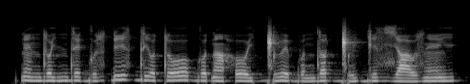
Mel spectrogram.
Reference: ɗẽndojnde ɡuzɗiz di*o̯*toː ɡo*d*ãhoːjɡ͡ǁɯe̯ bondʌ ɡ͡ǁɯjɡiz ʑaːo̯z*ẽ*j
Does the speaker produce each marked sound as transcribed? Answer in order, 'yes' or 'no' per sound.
yes, no, yes

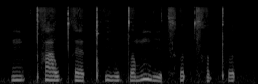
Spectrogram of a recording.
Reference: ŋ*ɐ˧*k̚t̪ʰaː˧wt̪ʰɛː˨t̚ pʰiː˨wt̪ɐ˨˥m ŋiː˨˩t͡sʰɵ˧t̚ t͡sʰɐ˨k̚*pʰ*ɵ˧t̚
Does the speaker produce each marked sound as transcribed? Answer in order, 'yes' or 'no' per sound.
yes, yes

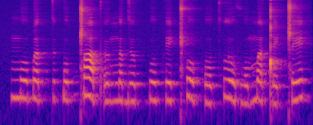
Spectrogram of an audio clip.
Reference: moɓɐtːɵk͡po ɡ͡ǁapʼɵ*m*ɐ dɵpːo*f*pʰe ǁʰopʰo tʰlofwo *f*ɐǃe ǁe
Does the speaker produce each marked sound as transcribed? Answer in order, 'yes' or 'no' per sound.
no, no, no

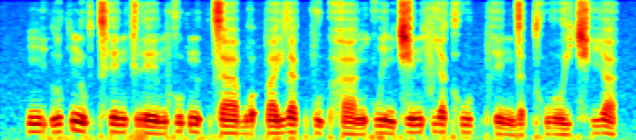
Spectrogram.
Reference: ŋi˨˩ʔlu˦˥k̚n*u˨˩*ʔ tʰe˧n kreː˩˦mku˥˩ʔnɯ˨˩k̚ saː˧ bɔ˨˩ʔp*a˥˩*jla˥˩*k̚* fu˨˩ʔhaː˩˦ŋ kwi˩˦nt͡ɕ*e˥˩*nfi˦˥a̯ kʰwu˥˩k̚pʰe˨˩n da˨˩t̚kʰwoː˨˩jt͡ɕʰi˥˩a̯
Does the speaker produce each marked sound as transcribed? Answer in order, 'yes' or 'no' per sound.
yes, no, yes, no

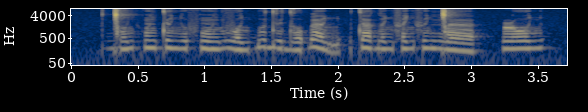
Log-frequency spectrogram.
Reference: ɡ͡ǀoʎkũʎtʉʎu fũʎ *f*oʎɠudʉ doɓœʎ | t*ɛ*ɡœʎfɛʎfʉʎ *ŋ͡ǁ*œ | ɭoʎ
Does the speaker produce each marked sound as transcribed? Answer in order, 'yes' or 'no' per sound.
no, no, no

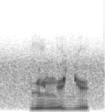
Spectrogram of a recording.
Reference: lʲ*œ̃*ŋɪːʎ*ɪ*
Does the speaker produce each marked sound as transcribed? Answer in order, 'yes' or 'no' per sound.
yes, yes

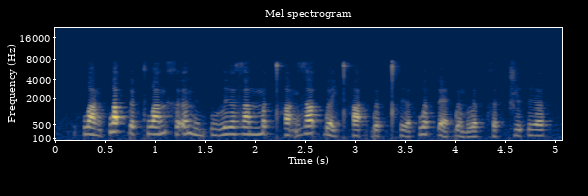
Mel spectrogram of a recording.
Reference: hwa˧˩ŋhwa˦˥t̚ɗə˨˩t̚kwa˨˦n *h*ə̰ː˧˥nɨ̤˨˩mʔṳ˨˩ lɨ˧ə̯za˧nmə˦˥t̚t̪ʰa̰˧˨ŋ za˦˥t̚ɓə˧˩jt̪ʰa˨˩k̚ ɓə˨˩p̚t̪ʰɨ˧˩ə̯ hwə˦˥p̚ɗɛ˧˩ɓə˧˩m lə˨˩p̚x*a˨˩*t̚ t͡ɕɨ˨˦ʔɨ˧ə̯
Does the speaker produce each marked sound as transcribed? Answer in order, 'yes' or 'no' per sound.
no, no

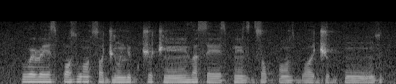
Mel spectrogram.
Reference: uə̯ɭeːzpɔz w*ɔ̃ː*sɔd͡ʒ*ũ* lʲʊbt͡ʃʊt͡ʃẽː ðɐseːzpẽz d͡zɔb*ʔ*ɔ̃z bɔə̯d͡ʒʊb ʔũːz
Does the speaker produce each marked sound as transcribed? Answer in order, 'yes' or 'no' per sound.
no, yes, yes

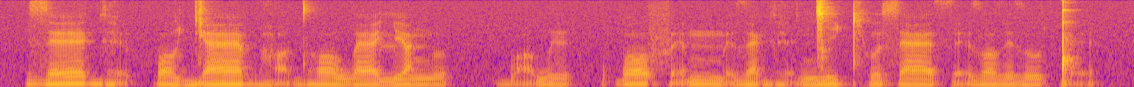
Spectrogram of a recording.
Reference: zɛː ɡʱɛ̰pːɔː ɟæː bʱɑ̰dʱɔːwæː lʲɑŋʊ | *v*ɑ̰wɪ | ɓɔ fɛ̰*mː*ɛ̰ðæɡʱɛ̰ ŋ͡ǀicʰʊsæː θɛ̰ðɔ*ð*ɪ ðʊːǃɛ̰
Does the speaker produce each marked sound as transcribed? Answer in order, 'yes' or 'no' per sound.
no, yes, yes

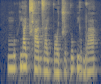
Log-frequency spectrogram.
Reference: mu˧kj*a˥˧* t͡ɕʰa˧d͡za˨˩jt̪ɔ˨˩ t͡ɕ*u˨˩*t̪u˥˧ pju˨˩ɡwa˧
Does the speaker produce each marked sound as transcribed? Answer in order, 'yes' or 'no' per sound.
yes, yes

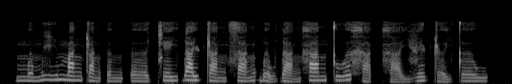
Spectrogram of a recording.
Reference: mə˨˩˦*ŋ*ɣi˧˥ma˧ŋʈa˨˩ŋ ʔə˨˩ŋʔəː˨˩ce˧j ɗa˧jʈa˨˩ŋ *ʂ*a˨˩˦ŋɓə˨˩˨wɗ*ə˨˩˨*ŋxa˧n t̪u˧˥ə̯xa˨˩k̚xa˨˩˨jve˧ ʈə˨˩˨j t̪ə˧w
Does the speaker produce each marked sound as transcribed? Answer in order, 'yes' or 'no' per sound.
no, no, no

